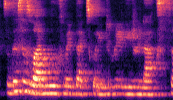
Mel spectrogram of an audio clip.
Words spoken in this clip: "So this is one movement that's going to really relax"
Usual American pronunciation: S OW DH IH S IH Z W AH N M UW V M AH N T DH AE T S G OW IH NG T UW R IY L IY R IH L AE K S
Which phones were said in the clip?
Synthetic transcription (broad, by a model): S OW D IH S IH Z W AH N M UW V M AH N T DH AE T S G OW IH NG T UW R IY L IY R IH L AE K S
